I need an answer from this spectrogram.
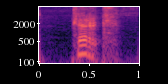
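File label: "kerk", Dutch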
